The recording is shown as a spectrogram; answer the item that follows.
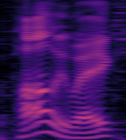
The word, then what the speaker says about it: Poliwag: the same thing with poliwag where the because this is the same article by the way to get the attention - poliwag you should say it like a fishing pole holy wag now let me hit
